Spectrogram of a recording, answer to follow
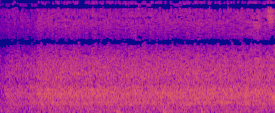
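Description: Steady hiss and low rumble of background noise on an open microphone line, with no speech and no distinct events.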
